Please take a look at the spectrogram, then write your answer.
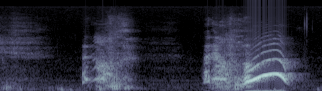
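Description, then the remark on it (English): One loud sneeze: a breathy gasp, a brief pause, then a forceful voiced burst whose pitch swoops up and falls away. No one speaks. “Bless you. Thank you.”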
